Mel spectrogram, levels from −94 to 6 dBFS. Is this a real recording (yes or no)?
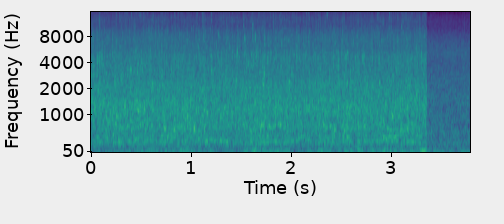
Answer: yes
